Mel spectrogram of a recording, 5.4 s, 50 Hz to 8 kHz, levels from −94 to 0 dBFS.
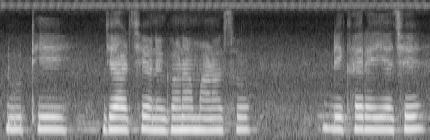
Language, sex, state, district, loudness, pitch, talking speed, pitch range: Gujarati, female, Gujarat, Valsad, -16 LUFS, 215 Hz, 100 wpm, 210-220 Hz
